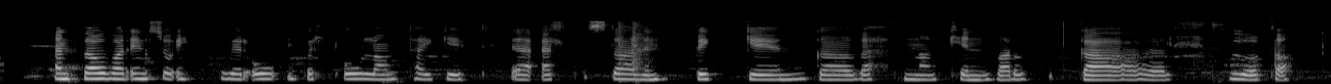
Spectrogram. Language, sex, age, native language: Icelandic, female, 18-19, Icelandic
